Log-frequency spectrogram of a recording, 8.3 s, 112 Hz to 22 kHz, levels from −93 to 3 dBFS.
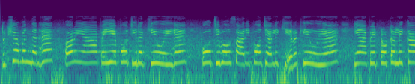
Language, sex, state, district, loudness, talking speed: Hindi, female, Haryana, Jhajjar, -13 LUFS, 145 wpm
